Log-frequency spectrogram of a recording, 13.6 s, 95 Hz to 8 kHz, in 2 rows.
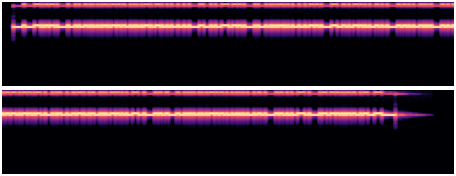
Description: RTTY (45.45 baud, 170 Hz shift), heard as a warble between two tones, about 2200 Hz centre, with room echo. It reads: KUFD CFHH1M5 XJD1 OP 0I4PSN ZKBUHBY 9LVCYF PJ2L5Z SCMT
